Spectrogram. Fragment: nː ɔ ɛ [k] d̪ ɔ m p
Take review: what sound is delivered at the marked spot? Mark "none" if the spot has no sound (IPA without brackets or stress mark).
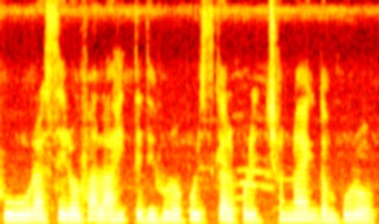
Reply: k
